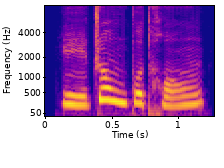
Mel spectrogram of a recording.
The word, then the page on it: 与众不同: yǔ zhòng bù tóng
